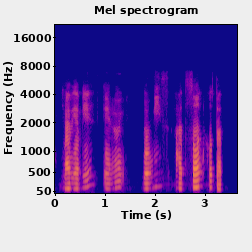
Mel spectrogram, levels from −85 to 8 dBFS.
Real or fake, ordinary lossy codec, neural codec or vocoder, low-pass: real; Opus, 24 kbps; none; 7.2 kHz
